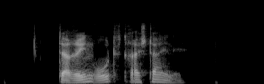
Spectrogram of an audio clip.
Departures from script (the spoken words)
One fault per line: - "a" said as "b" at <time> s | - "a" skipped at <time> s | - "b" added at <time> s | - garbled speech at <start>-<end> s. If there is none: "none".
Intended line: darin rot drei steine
none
